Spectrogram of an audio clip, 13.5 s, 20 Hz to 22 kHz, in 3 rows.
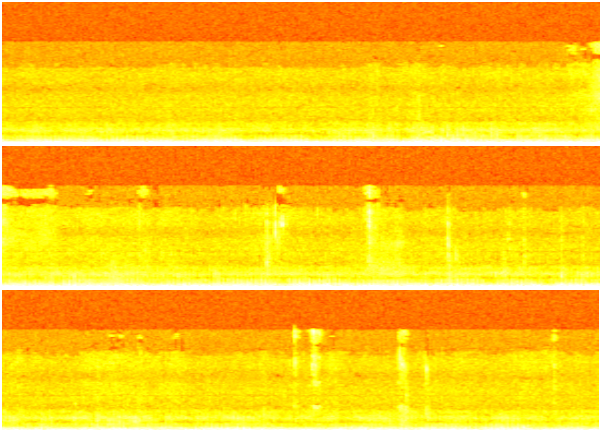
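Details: Nursing Maine Coon kitten aged 43 days, purring: a constant low rumble without pause, with light faint ticks scattered over the top.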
